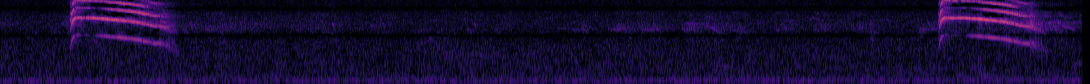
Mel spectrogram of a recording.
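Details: Alarm call of an Indian pitta: two harsh, buzzy, downward-sliding notes, each under a second long, spaced about six and a half seconds apart, over quiet low background hiss.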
